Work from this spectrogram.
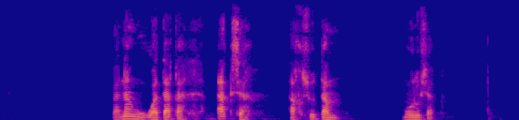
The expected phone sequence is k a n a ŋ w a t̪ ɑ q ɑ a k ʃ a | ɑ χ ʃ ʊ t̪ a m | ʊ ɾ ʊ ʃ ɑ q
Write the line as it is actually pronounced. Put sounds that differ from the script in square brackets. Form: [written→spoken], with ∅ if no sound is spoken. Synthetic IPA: k a n a ŋ w a t̪ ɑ q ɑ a k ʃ a | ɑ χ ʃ ʊ t̪ a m | ʊ ɾ ʊ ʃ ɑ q

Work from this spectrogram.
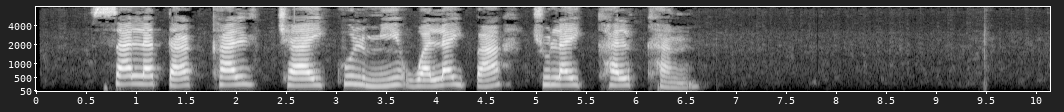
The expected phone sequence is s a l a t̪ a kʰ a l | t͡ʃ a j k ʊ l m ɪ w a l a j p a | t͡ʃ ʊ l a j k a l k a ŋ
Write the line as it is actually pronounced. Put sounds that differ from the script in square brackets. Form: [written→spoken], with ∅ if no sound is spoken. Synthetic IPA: s a l a t̪ a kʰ a l | t͡ʃ a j k ʊ l m ɪ w a l a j p a | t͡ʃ ʊ l a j [k→kʰ] a l [k→kʰ] a ŋ

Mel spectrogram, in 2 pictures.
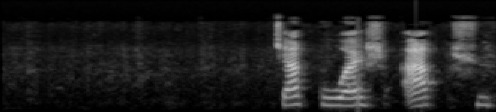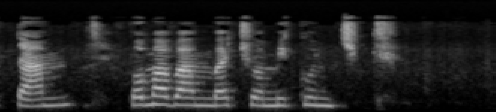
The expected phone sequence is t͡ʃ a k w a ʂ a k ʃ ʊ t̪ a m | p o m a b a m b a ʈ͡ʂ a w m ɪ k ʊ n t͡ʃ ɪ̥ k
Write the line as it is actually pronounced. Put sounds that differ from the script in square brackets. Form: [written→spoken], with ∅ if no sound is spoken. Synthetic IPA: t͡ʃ a k w a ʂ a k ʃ ʊ t̪ a m | p o m a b a m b a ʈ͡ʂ a w m ɪ k ʊ n t͡ʃ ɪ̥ k

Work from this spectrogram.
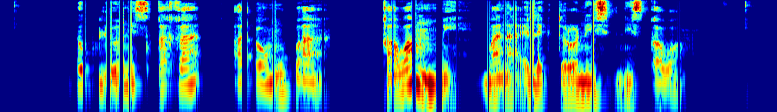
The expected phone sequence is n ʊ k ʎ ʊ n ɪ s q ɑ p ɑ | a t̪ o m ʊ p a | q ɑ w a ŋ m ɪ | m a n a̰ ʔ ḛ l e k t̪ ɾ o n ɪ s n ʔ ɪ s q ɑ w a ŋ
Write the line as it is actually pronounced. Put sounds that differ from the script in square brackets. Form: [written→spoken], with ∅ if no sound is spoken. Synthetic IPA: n ʊ k ʎ ʊ n ɪ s q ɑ [p→q] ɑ | a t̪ o m ʊ p a | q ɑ w a ŋ m ɪ | m a n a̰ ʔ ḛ l e k t̪ ɾ o n ɪ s n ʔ ɪ s q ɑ w a ŋ

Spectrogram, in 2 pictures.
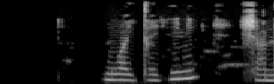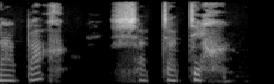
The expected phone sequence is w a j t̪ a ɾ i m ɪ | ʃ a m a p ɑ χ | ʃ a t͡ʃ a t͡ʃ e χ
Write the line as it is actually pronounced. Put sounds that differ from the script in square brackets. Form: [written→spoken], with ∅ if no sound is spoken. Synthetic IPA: w a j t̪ a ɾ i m ɪ | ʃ a [m→n] a p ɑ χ | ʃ a t͡ʃ a t͡ʃ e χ

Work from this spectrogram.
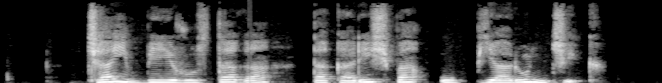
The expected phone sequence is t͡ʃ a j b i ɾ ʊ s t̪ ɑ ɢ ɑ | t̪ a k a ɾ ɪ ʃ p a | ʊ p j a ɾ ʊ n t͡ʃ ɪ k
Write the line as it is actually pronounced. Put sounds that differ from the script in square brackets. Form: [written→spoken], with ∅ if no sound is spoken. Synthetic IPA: t͡ʃ a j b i ɾ ʊ s t̪ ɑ ɢ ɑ | t̪ a k a ɾ ɪ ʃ p a | ʊ p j a ɾ ʊ n t͡ʃ ɪ k

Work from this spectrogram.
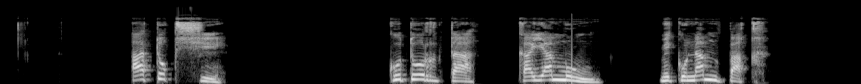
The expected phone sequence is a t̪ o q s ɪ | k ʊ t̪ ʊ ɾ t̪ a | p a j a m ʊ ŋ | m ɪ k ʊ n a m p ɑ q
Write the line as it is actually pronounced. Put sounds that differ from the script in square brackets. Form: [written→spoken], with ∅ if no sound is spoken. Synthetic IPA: a t̪ o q [s→ʃ] ɪ | k ʊ t̪ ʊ ɾ t̪ a | [p→k] a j a m ʊ ŋ | m ɪ k ʊ n a m p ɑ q

